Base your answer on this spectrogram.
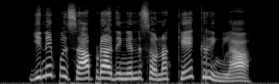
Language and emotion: Tamil, angry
